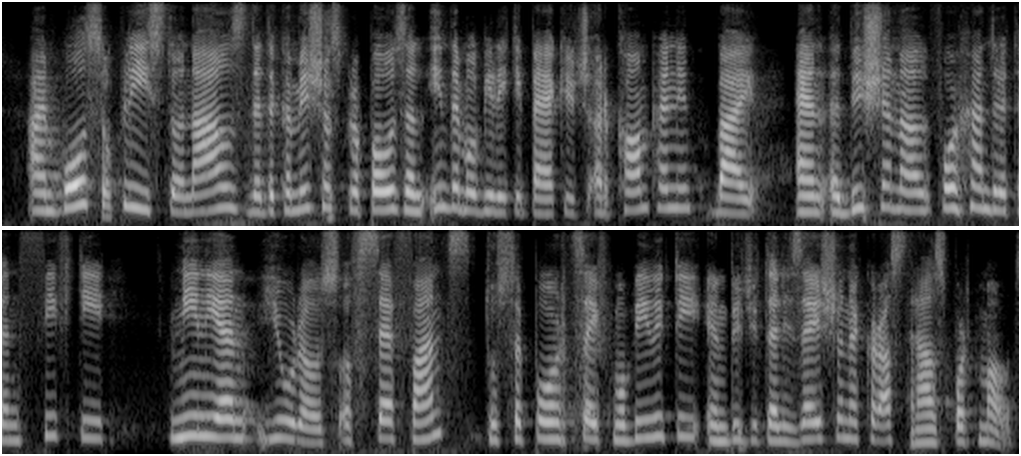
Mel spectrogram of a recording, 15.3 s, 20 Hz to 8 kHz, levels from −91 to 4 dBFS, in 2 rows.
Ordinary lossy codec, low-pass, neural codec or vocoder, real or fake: none; none; codec, 16 kHz, 0.5 kbps, X-Codec, HuBERT features, trained on LibriSpeech; fake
